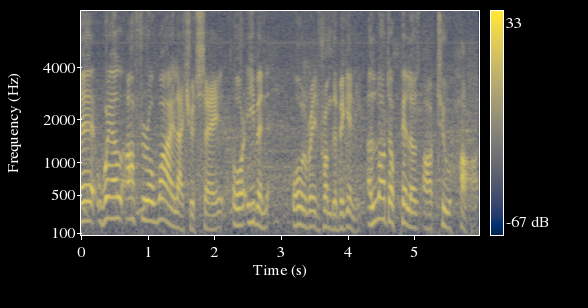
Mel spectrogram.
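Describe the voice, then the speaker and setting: At a moderate pace, the speaker talks with lively intonation in a Swedish accent. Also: man, high pitch for a man. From Sweden. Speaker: product developer. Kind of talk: interview. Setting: trade fair stand. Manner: halting.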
